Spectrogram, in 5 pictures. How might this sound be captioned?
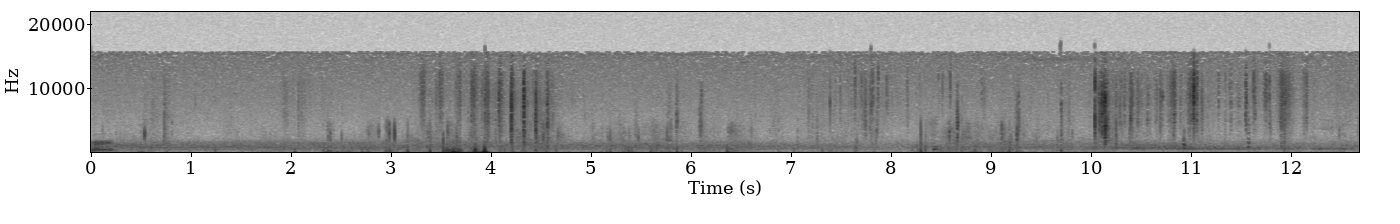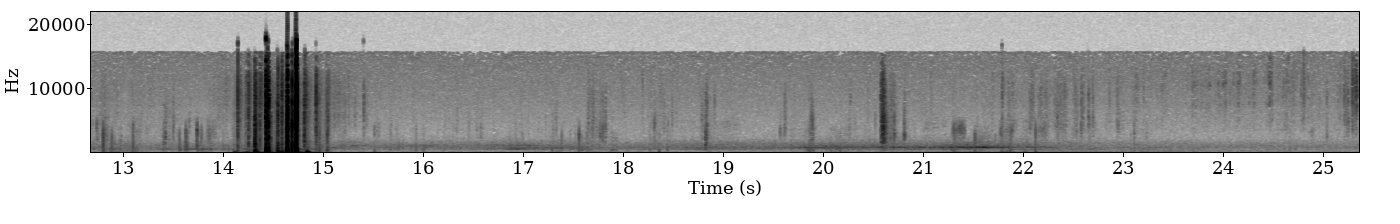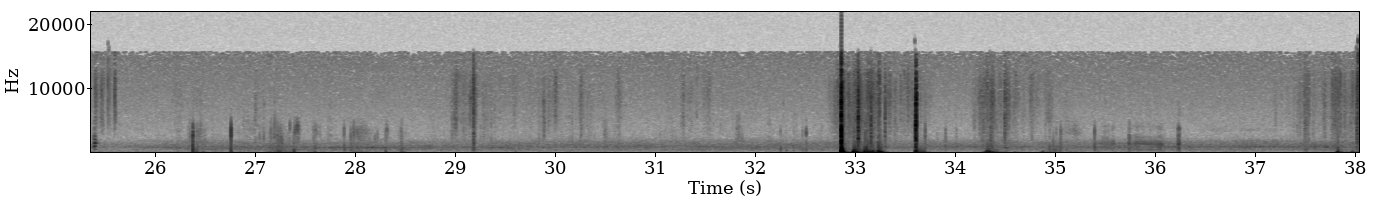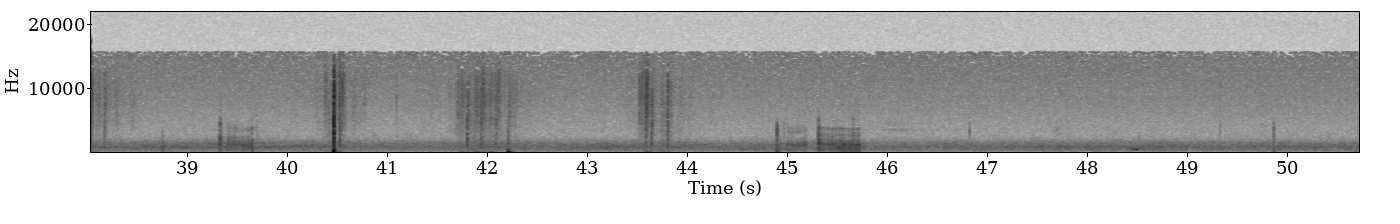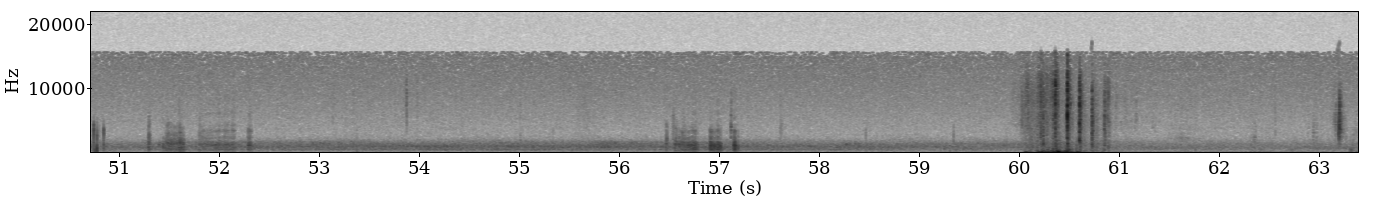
Chicken feeding in its enclosure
